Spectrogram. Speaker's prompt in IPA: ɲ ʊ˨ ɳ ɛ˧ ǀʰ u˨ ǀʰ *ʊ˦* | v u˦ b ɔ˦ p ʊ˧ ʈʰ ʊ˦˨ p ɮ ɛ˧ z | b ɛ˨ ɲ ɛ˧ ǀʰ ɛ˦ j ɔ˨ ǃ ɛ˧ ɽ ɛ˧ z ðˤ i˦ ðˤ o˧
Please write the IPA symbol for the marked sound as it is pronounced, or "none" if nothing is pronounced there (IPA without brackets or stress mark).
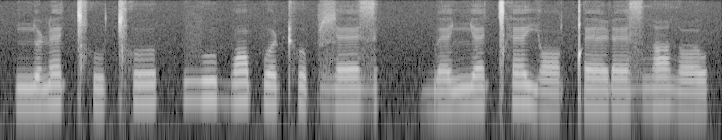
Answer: ʊ˦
